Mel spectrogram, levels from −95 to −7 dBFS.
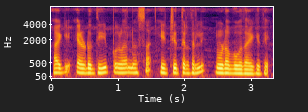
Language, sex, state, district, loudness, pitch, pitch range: Kannada, male, Karnataka, Koppal, -15 LUFS, 150 Hz, 140-155 Hz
